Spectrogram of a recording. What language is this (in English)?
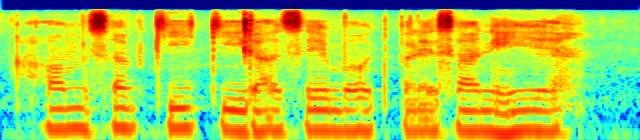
Magahi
